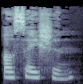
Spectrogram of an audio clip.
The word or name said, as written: alsatian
